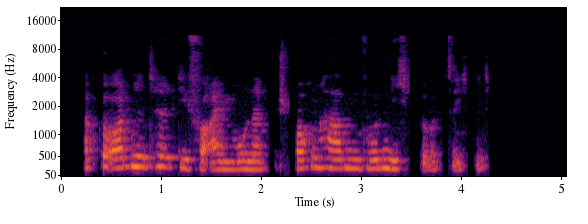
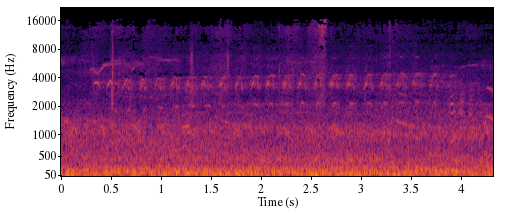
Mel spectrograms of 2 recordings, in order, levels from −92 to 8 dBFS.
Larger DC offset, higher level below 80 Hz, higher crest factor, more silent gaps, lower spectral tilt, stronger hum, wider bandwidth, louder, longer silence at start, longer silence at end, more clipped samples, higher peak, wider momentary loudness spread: neither; second, -76 dBFS vs -32 dBFS; about the same, 16 dB vs 16 dB; first, 3.53-3.58 s vs none; first, -7.5 dB/octave vs -6 dB/octave; neither; second, 11.5 kHz vs 16.5 kHz; about the same, -30 LUFS vs -29 LUFS; first, 0.25 s vs 0 s; first, 0.8 s vs 0 s; neither; about the same, -14 dBFS vs -12 dBFS; first, 14 LU vs 2 LU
